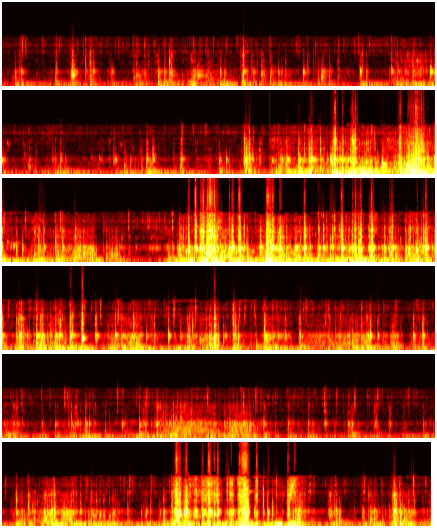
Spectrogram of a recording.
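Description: Underwater sound picked up by a camera on a speargun: water rushing and churning against the housing, with many clicks and knocks from the gun and gear being handled. It swells loud in several surges, over a faint steady hum.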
